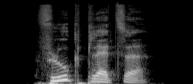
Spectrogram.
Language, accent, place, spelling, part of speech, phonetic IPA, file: German, Germany, Berlin, Flugplätze, noun, [ˈfluːkˌplɛt͡sə], De-Flugplätze.ogg
- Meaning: nominative/accusative/genitive plural of Flugplatz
